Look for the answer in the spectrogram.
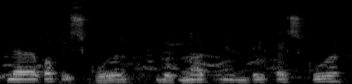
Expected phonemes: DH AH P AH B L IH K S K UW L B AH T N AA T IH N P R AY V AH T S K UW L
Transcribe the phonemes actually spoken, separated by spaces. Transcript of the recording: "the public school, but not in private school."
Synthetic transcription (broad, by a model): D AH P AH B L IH K S K UW L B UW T N AA T IH N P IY F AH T S K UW L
